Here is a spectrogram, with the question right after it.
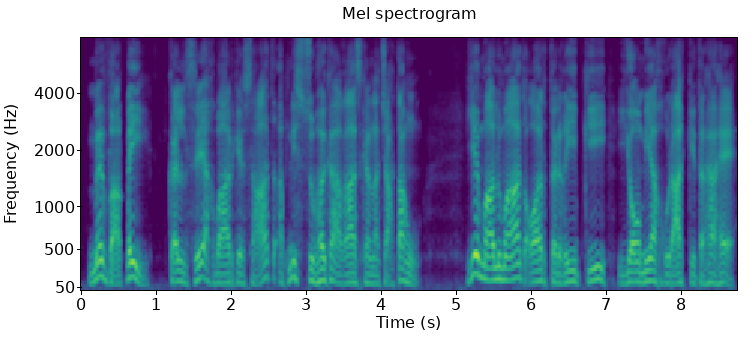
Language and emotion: Urdu, happy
